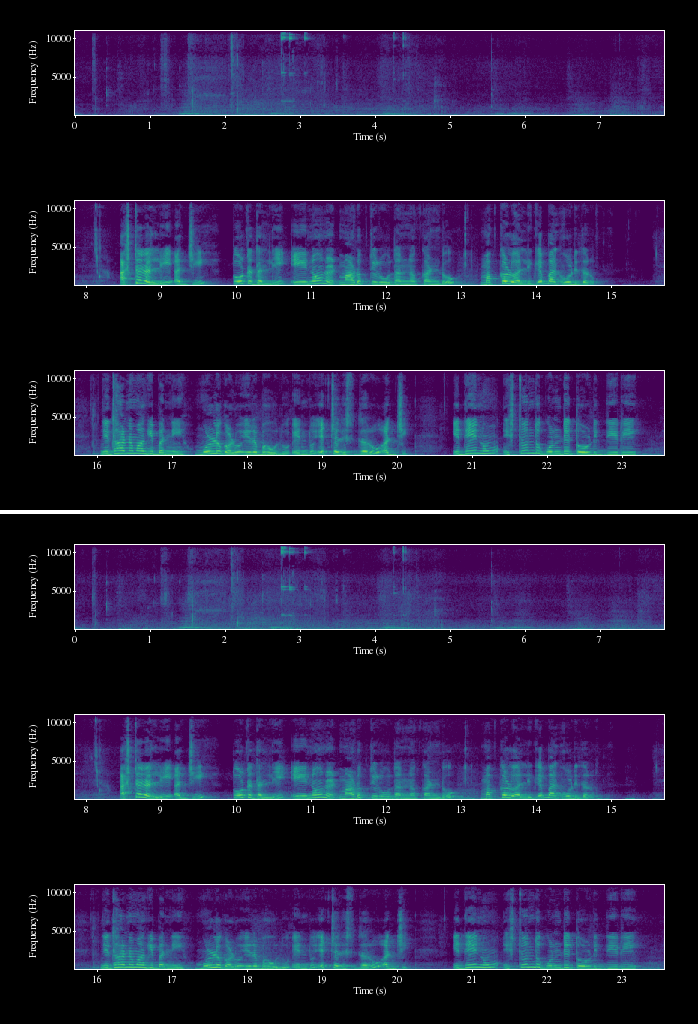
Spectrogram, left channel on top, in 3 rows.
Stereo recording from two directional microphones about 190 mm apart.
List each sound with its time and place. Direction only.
8.1 s a woman's voice: 25° left (ahead or behind)
15.9 s a woman's voice: 35° left (ahead or behind)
